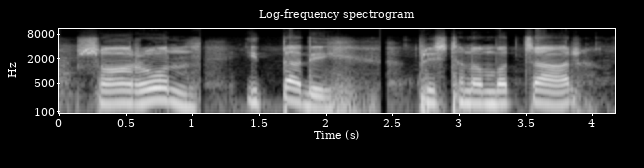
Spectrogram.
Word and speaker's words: স্মরণ: দুই নম্বরে, কোনো শব্দের প্রথম বর্ণে মফলা যুক্ত হলে মফলা অনুচ্চারিত থাকে এবং কিছুটা নাসিক্য রূপে উচ্চারিত হয়, যেমন শ্মশান, শ্মশান, স্মরণ, স্মরণ ইত্যাদি।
